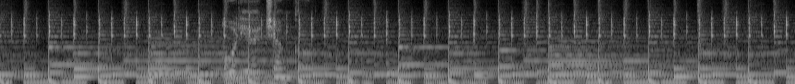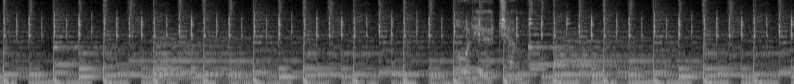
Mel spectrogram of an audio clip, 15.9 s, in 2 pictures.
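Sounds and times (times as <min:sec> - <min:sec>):
corporate background music: 0:00.0 - 0:15.8.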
